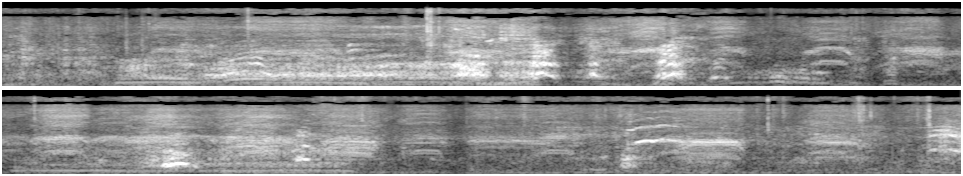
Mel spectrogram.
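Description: Stray dogs whining and yipping over their food, in irregular wavering cries with one sharper yelp about halfway through. A low steady hum comes and goes behind them.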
